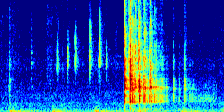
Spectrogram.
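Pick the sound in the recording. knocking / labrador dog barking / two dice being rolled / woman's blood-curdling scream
two dice being rolled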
